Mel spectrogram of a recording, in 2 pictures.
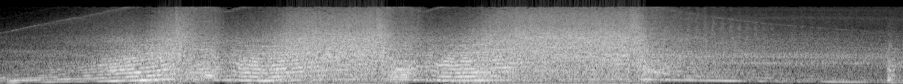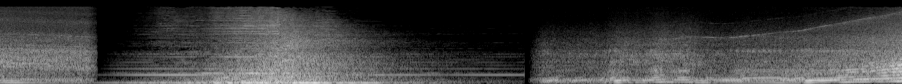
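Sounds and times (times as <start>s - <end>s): car engine revving hard: 0.0s - 10.0s, 14.4s - 18.0s.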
